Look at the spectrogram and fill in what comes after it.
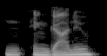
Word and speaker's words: Ngannou: But Francis Ngannou, I think I'm saying that right.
